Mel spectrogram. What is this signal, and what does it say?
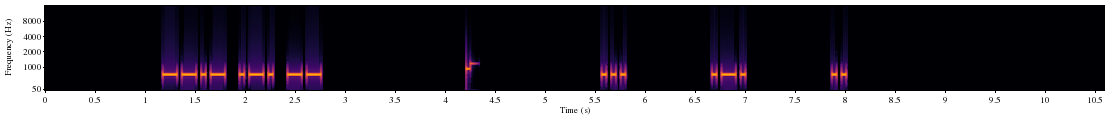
Morse code, heard as a keyed tone, about 25 wpm, spaced as for 13 wpm, 700 Hz. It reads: QRM SRI
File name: Top 90 QSO Elements - 6x Character Spacing - 25wpm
